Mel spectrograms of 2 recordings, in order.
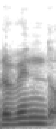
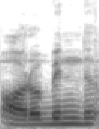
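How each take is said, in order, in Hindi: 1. यह नाम 'ar' से शुरू होता है और 'vind' पर खत्म होता है। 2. यह नाम 'au' से शुरू होता है और 'robind' पर खत्म होता है।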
